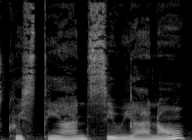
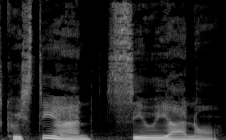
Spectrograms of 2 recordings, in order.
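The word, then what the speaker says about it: Christian Siriano: butcher the pronunciation of this perfume the actual pronunciation is Christian Serano and I definitely did not see that throughout the course of this video so my apology the correct pronunciation is Christian sirano thanks guys um with this one Christian Sereno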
